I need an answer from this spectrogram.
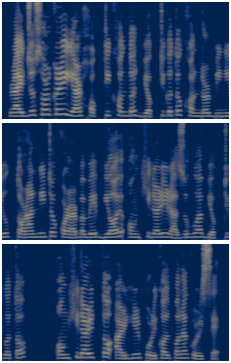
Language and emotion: Assamese, neutral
